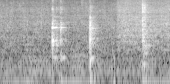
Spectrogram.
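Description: Homemade spice paste hits hot oil in a pan for a dried-fish dish, giving a bright continuous sizzle broken by three or four quick stirring scrapes, close and fairly loud.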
